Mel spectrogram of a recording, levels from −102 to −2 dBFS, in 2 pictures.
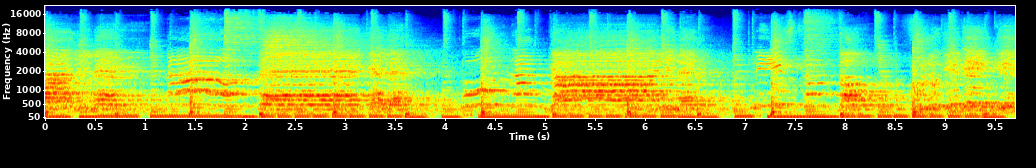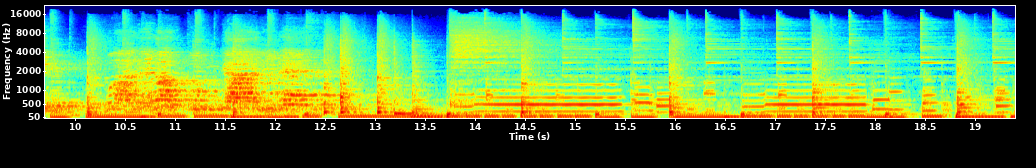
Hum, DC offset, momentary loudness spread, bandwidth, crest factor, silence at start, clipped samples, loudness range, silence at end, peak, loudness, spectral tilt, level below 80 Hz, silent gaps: none; under 0.1%; 7 LU; 18.5 kHz; 16 dB; 0 s; under 0.1%; 3 LU; 0 s; 0 dBFS; -17 LUFS; -5.5 dB/octave; -22 dBFS; none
